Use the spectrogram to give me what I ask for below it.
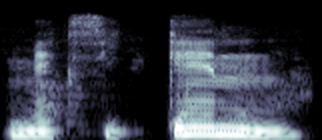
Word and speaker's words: mexicaine: Y es por ello que la pronunciación es mexiquen.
